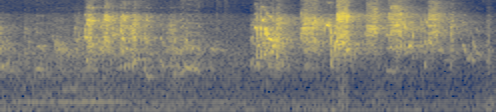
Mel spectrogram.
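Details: Budgerigar, also called parakeet or Australian parrot, giving high, scratchy chirps in two dense bursts with a brief quieter gap between them.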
